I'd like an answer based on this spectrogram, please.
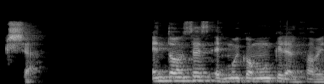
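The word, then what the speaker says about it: क्ष: poquito más suave, y la letra compuesta, porque son 2 letras, la K y la Ya. Ksha, se pronuncia Ksha.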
